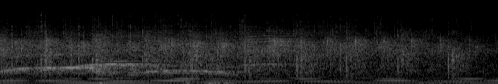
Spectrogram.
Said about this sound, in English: Y'all clap for my team back there. They work every week to make sure things are dope for us. Oh, you can do better than that.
